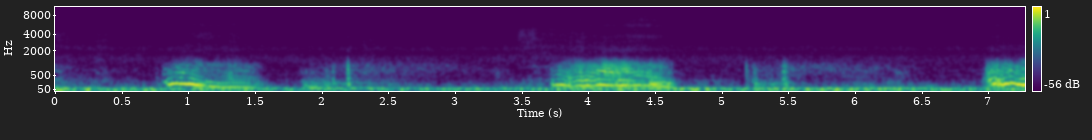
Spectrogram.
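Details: Snoring during sleep: rhythmic low, rattling snores on each breath in, about 19 per minute, with quiet pauses between.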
